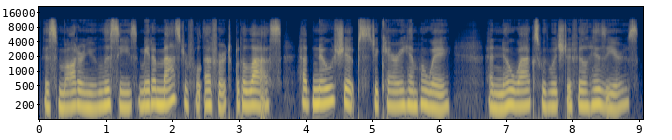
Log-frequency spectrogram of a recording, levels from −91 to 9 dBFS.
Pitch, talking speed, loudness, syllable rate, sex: 195 Hz, 165 wpm, -16 LUFS, 4.3 syllables/s, female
